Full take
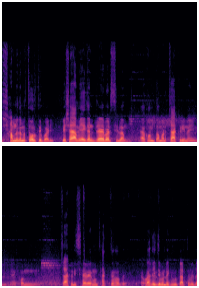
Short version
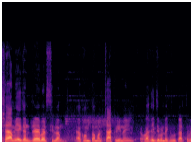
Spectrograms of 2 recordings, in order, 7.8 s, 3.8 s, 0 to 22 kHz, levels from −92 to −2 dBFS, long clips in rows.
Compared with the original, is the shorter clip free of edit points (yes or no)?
no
